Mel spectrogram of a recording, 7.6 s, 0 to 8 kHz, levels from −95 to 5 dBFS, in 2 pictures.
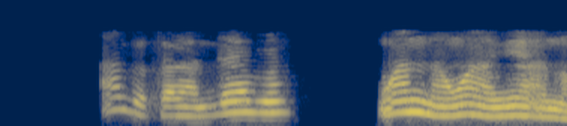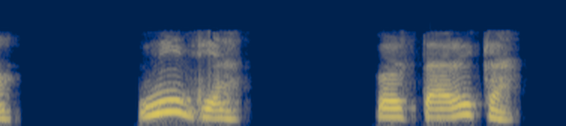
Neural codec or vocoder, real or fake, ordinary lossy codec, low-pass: none; real; AAC, 16 kbps; 7.2 kHz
